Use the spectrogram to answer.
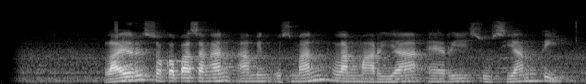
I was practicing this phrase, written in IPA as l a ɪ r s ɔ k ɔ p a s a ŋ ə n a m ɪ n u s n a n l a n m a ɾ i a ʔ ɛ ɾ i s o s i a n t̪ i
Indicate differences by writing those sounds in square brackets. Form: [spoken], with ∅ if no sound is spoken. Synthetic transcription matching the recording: l a ɪ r s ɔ k ɔ p a s a ŋ [a] n a m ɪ n u s [m] a n l a n m a ɾ i a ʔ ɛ ɾ i s [u] s i a n t̪ i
